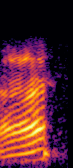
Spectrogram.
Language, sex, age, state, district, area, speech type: Urdu, male, 60+, Bihar, Khagaria, rural, conversation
